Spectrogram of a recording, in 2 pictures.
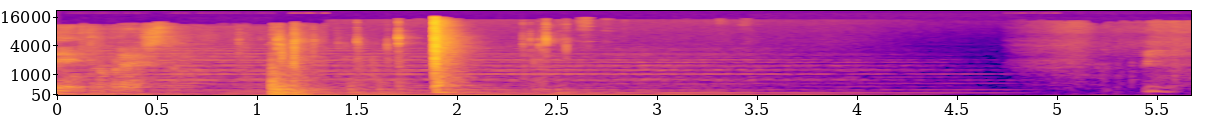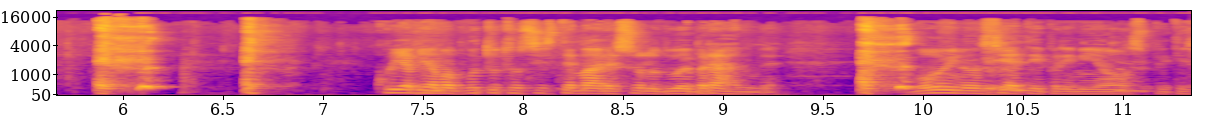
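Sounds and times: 
speech: 0.0 - 1.2, 7.3 - 11.3
harsh raspy coughs: 5.8 - 7.0, 9.7 - 10.7.

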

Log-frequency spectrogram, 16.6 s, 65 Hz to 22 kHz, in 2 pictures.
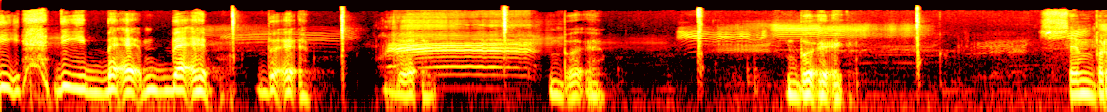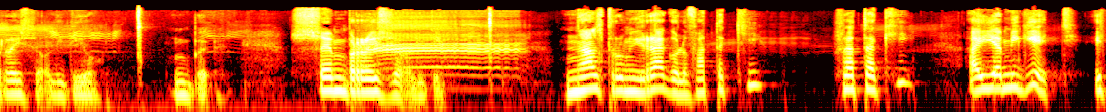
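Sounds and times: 
speech: 0.0 - 3.4, 4.1 - 5.3, 5.9 - 6.5, 7.8 - 11.9, 12.5 - 16.5
sheep bleating: 1.5 - 9.3, 11.0 - 12.4, 13.3 - 15.5.

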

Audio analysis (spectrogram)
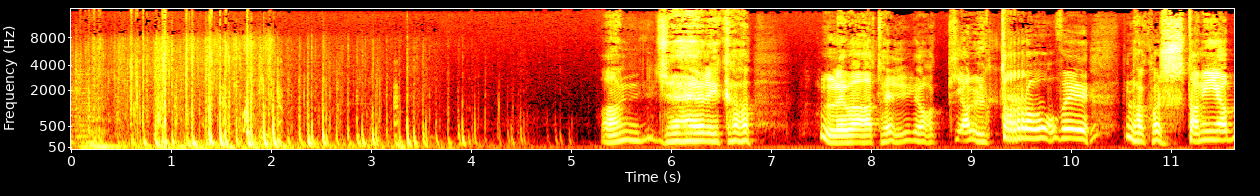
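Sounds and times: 
horse galloping off, hoofbeats: 0.0 - 5.1
speech: 5.3 - 11.6.

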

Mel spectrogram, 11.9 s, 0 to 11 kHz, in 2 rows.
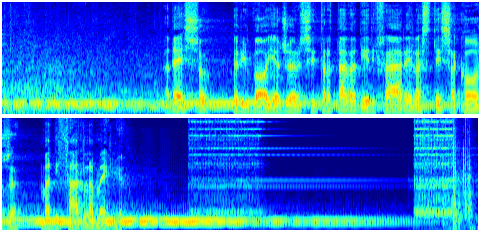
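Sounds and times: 
steady low hum: 0.0 - 11.1
speech: 2.0 - 7.6
telephone bell ringing for an incoming call: 8.3 - 11.8.

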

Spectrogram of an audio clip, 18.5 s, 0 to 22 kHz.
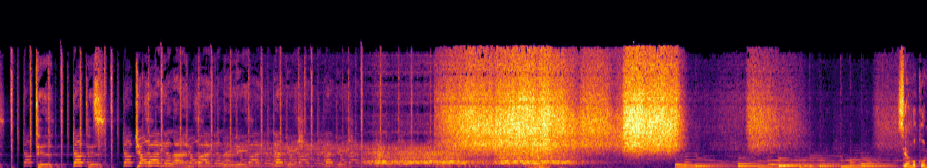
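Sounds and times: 
speech: 0.7 - 4.0, 18.2 - 18.5
steam train chuffing: 4.2 - 13.9, 14.8 - 16.2
steam train venting steam in hissing bursts: 4.6 - 16.4, 17.5 - 18.3
sustained multi-tone steam train whistle: 7.1 - 13.9, 14.9 - 16.2.

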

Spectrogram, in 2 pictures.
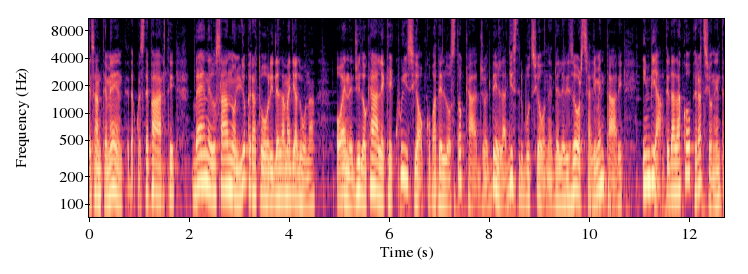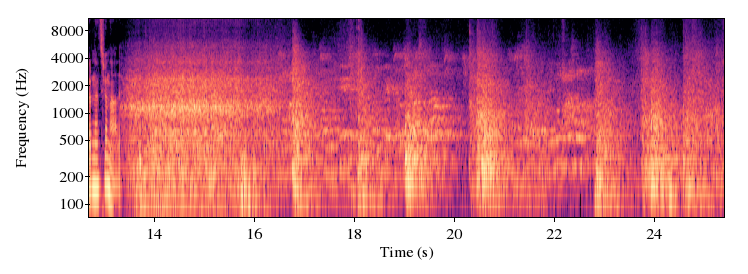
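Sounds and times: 
speech: 0.0 - 14.0
workers' voices calling and talking: 13.3 - 25.3
steady rumble: 13.4 - 17.3
heavy thuds and slams of truck being unloaded: 22.8 - 25.3.

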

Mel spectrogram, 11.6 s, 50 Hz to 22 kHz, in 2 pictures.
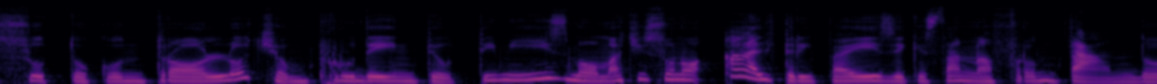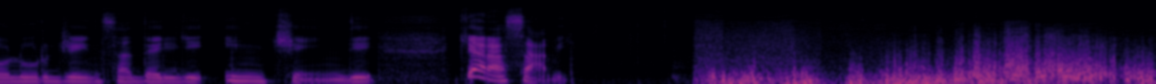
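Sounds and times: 
speech: 0.0 - 9.7
strong gusting wind on an island buffeting the microphone: 9.3 - 11.5.

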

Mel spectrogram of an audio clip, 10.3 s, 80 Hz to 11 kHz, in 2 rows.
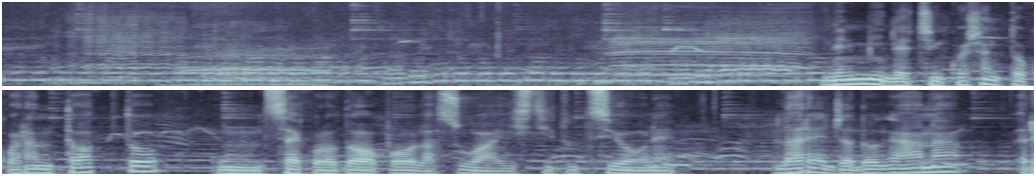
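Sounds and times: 
flock of sheep bleating: 0.3 - 2.0, 3.0 - 4.1
speech: 4.1 - 10.3.

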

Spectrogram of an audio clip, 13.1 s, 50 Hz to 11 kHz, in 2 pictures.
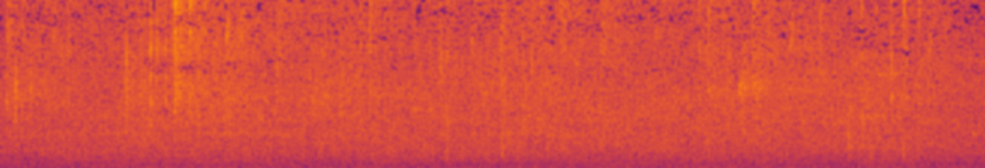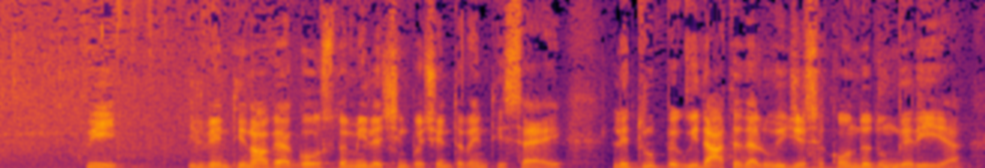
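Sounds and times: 
heavy rain pouring and striking surfaces: 0.0 - 9.2
speech: 7.1 - 13.1.

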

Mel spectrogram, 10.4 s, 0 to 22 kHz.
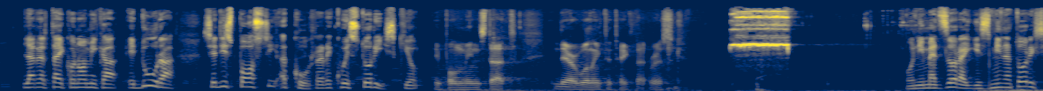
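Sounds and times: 
speech: 0.2 - 7.0, 9.0 - 10.4
whistle blast announcing a break: 7.3 - 8.2.

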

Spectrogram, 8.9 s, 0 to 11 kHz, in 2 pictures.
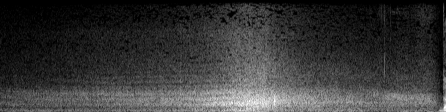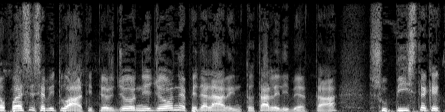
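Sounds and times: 
car passing by on a road: 0.0 - 4.4
steady traffic hiss: 0.0 - 4.5
speech: 4.4 - 8.9.

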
